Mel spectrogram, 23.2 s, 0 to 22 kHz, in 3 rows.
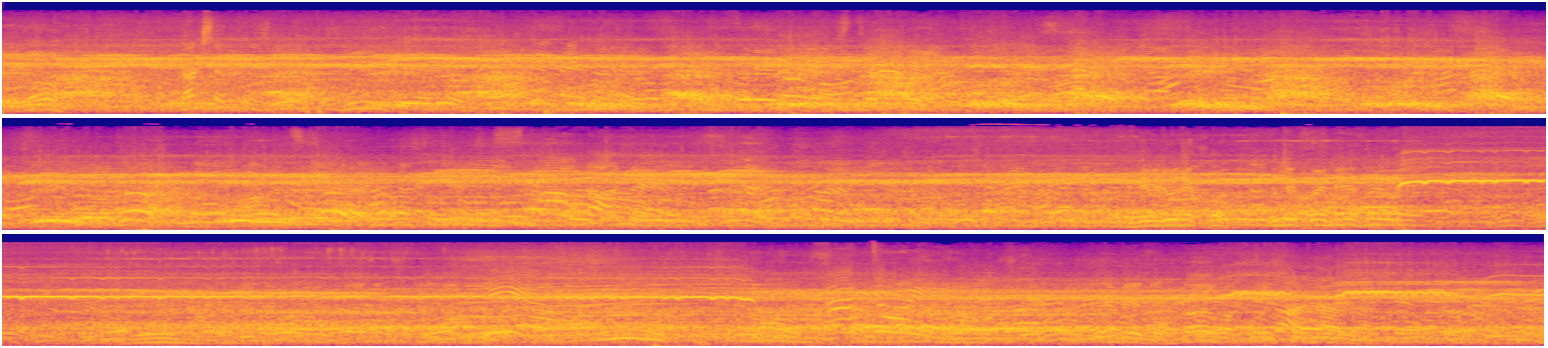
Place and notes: up to 10.000 protesters demanding elections and shouting: everybody to the streets! let's go to the HDZ headquarters! (HDZ is the rulling conservative party)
